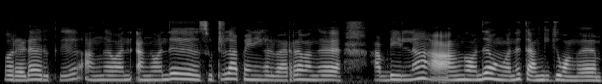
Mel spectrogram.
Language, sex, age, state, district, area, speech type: Tamil, female, 18-30, Tamil Nadu, Pudukkottai, rural, spontaneous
